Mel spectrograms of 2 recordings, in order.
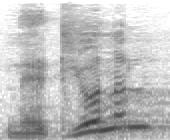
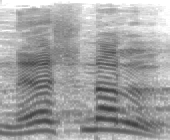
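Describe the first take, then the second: First: The middle is said with a 't' sound. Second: The middle is said with a 'sh' sound. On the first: The speaker calls it wrong. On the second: The speaker calls it right. "એલા નેશનલ"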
